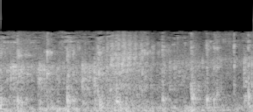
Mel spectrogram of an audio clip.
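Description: A police squad car engine runs steadily with a low, continuous rumble and a broad mid-range hum, holding a constant level throughout with no voices over it.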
